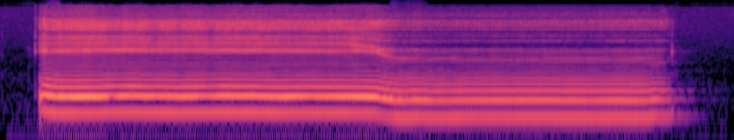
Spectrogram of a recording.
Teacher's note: When we pronounce [e], our tongue is forward. To pronounce the [ø] sound, we are going to round our lips like we want to kiss someone. The mouth opening is very small. The mouth is almost closed.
